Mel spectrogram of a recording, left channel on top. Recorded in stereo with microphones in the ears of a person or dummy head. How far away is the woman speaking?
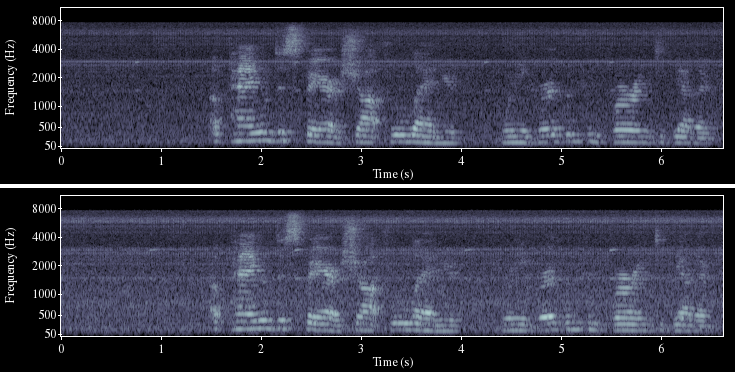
About 3 m.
